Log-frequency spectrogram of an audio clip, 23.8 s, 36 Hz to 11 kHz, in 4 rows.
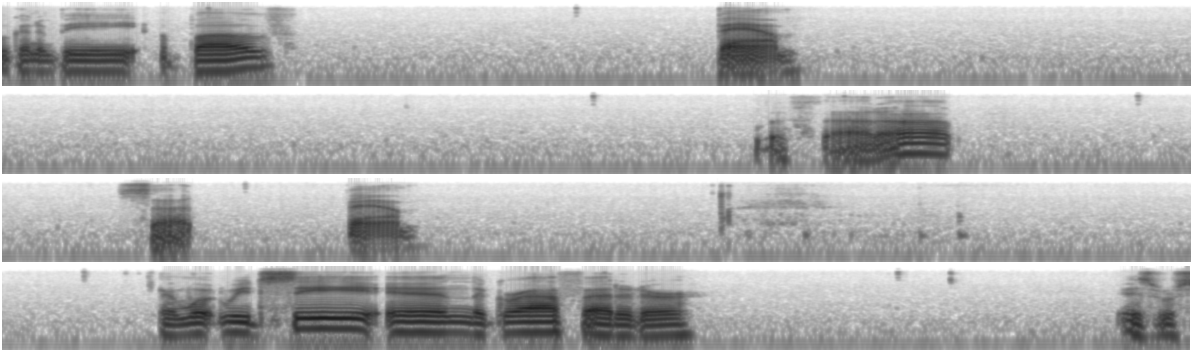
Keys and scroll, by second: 2.2 s, 12.2 s, 18.6 space.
